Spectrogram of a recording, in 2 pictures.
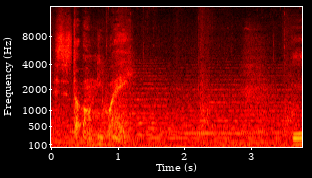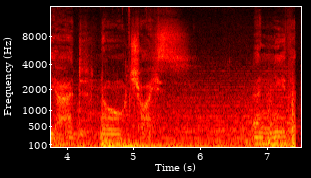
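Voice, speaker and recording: A man playing a weary, brooding warrior in a video game cutscene, speaking gravely and deliberately. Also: fairly low pitch, fairly even intonation. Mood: somber, resigned. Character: weary, brooding male warrior resigned to a fated fight. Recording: loud music behind the voice. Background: loud cinematic music.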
